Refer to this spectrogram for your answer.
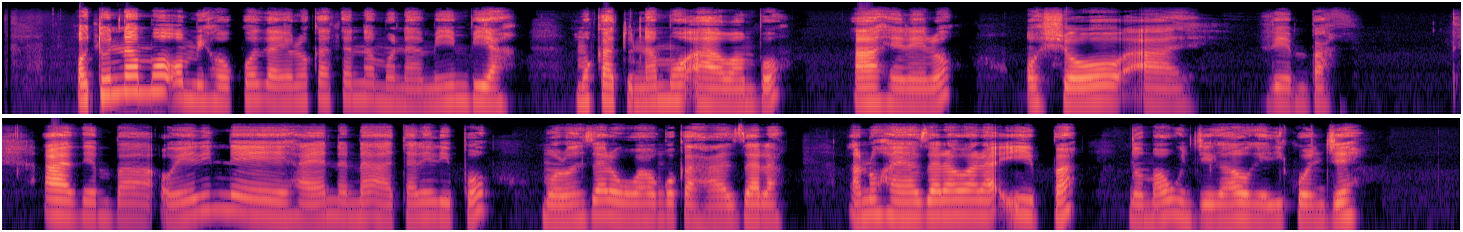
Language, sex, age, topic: Oshiwambo, female, 18-24, agriculture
